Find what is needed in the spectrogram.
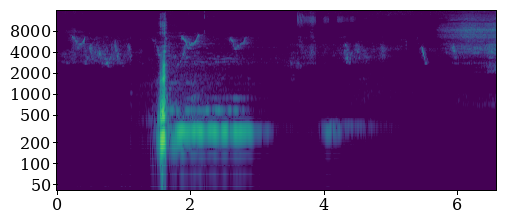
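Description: Small birds chirping in the background. About a second and a half in, a single sharp knock rings on in a low tone for about a second and a half, and a shorter soft tone sounds near the four-second mark.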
